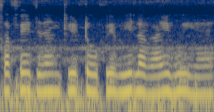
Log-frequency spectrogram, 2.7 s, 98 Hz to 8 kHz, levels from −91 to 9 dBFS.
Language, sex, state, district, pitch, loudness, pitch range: Hindi, female, Maharashtra, Mumbai Suburban, 220 Hz, -15 LUFS, 215-225 Hz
